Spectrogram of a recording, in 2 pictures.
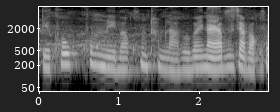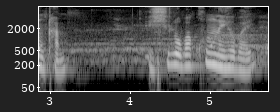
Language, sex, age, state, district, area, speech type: Bodo, female, 60+, Assam, Baksa, rural, spontaneous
